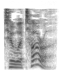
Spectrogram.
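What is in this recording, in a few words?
"tuatara", British English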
